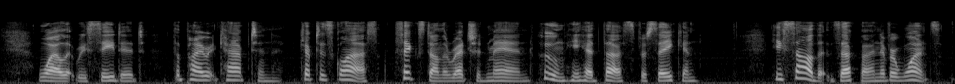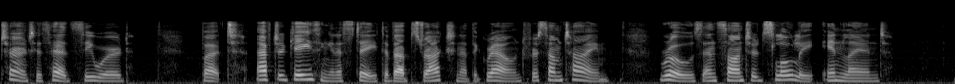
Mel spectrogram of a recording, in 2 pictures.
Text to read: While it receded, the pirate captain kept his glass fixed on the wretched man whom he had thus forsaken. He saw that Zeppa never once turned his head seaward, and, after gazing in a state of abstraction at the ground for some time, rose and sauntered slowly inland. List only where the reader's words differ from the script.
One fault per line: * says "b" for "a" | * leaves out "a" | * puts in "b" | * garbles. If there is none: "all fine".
* says "but" for "and"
